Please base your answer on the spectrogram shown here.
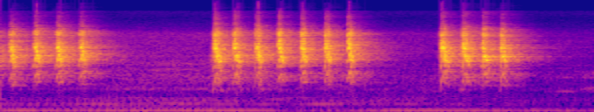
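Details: Greater green leafbird singing 'tembakan' shooting phrases, recorded as a lure for other birds. It gives three quick volleys of rapid, high, clicking notes over a steady low hum.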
